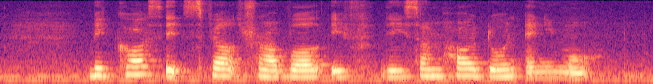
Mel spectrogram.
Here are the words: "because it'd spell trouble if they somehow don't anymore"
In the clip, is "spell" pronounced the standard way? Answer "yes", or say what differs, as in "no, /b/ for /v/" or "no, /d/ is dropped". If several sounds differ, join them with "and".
no, /f/ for /p/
